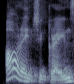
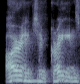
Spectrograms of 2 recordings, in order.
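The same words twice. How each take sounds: First: It is read in a put-on British accent. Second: It is read in a put-on monster voice. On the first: "do it with a British accent" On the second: "do it in a monster voice"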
